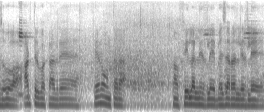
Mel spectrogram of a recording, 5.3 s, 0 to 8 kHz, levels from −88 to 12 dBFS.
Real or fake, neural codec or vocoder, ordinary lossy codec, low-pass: real; none; none; none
